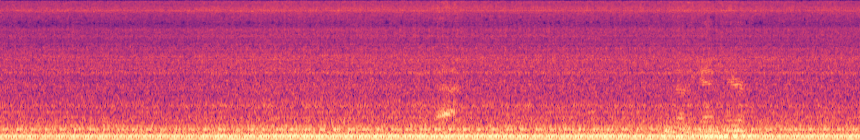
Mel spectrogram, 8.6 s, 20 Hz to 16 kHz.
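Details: 2002 Isuzu Trooper LS, 3.5 V6 6VE1 with 4L30E transmission, idling after an alternator replacement cured its stalling and drivability issues: steady, even low rumble with no surging, dips or misfire; alternator AC ripple about 173–200 mV, within spec.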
